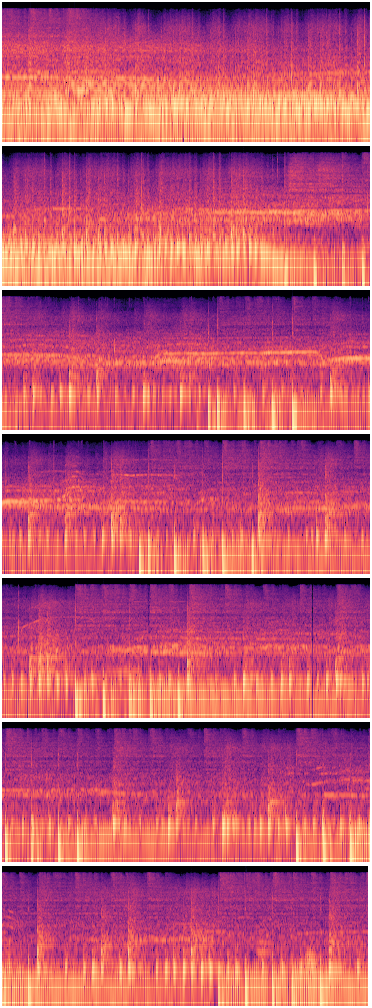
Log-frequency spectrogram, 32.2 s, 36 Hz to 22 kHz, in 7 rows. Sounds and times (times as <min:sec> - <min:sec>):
Drum: 0:00.0 - 0:32.1
Drum kit: 0:00.0 - 0:32.1.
